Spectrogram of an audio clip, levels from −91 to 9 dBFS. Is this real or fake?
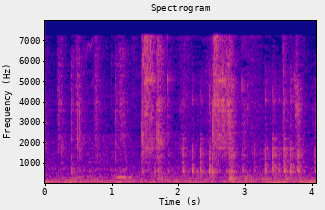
real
